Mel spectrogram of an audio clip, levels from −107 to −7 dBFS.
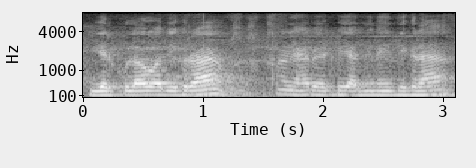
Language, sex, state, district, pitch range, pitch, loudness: Hindi, male, Haryana, Rohtak, 135-145 Hz, 140 Hz, -18 LUFS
